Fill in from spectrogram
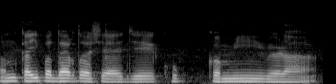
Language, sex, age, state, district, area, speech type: Marathi, female, 30-45, Maharashtra, Amravati, rural, spontaneous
